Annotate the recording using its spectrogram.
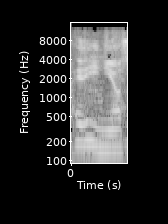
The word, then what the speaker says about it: Edinho: Comuníquense con Edino. Bueno, Ediño se pronunciaría. Es E-D-I-N-H-O.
